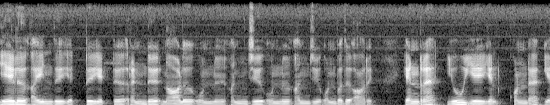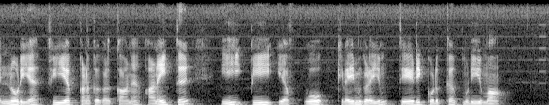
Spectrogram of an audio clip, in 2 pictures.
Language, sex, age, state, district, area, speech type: Tamil, male, 18-30, Tamil Nadu, Erode, rural, read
